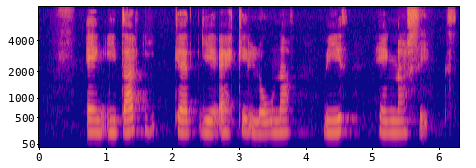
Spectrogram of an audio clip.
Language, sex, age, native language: Icelandic, female, 40-49, Spanish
